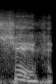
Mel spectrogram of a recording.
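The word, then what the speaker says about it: Sheikh: but I'm just like there's no way it's pronounced she so yeah well it's Sheik and and the thing is yeah a shake a shake can mean a lot of things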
